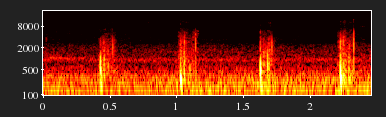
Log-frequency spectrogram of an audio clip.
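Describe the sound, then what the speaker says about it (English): Four slow, evenly spaced footsteps on a hard street at night, each a distinct soft thud, close and solitary against a quiet background with no talking. "the sound of your own footsteps"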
